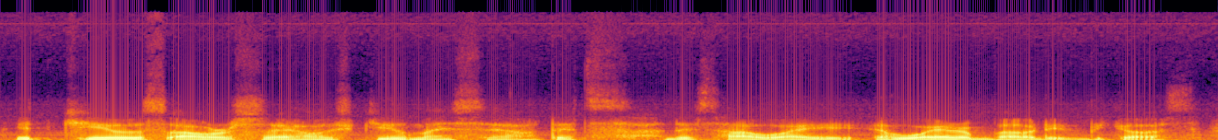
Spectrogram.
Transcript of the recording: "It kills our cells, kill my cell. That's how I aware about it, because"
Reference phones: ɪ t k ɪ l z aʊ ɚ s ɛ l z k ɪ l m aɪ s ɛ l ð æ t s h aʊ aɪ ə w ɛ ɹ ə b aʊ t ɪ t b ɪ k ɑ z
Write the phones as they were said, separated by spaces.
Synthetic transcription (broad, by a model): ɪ t k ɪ l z aʊ ɚ s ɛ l k ɪ l m aɪ s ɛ l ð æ t s h aʊ aɪ ə w ɛ ɹ ə b aʊ t ɪ t b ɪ k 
